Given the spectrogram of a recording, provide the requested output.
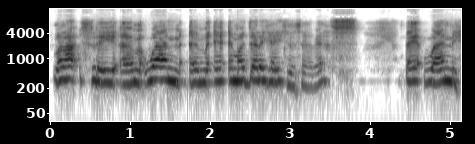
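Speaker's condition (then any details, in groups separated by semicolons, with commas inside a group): Down syndrome; adult woman, 25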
